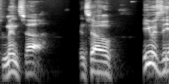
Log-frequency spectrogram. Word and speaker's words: Mensah: lot of people didn't even know how to pronounce his last name properly. Everybody called him Mensah.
